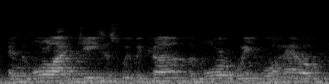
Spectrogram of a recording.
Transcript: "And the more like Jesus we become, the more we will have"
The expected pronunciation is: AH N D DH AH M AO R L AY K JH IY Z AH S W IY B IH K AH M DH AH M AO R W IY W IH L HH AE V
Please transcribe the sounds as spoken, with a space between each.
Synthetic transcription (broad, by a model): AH N DH AH M AO R L AY K JH IY Z AH S W IY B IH K AH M DH AH M AO R W IY W IH L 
